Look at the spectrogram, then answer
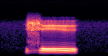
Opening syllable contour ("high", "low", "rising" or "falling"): high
